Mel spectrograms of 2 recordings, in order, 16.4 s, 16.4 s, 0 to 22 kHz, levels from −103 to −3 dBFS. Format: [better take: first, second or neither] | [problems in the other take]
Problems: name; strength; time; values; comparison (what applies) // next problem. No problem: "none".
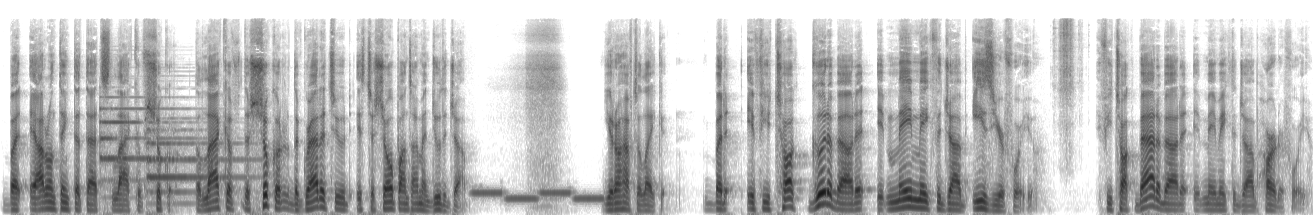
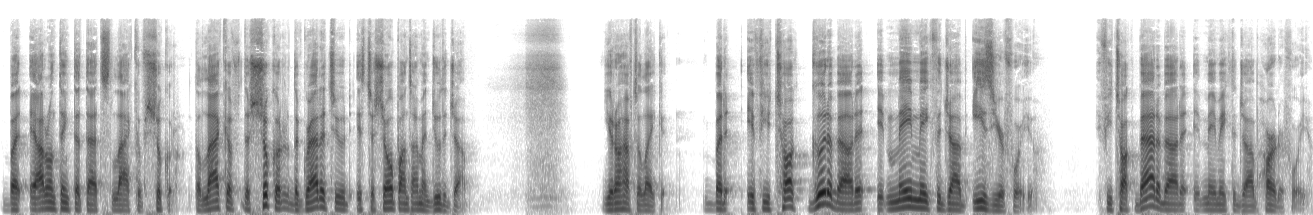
second | doorbell; noticeable; from 1 to 3 s; peak 7 dB below the speech // siren; faint; from 6 to 7.5 s; peak 15 dB below the speech // clattering dishes; faint; at 13 s; peak 15 dB below the speech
